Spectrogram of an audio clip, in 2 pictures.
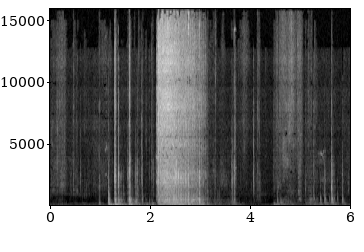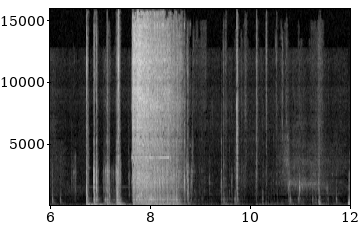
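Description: Power driver with a 7 mm socket backing out two screws that hold the dashboard trim, in two runs of about a second each, the first about two seconds in and the second about eight seconds in.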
